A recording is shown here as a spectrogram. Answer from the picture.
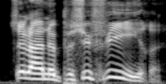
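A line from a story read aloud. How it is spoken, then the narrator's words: Exclaimed. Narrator (French): s'écria Éric Baldenac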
